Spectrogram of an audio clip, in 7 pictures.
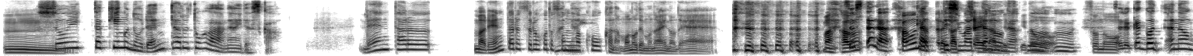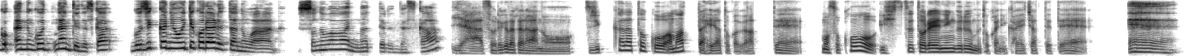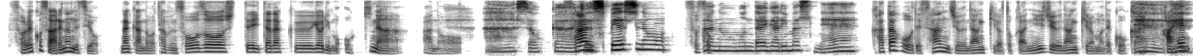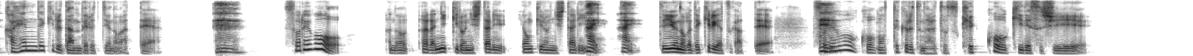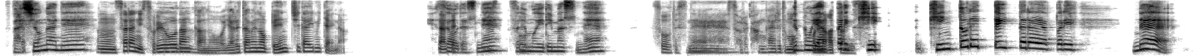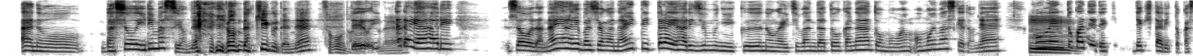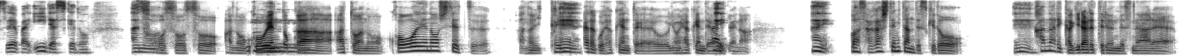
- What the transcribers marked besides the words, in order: other background noise; laugh; tapping; laughing while speaking: "ね。いろんな器具でね"
- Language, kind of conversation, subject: Japanese, advice, ジム費用や器具購入が無駄に感じて迷っているとき、どう判断すればよいですか？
